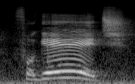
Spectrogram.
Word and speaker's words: foguete: Foguete, foguete. Qual foi a sílaba mais prolongada? Foi o G. Qual é a posição do G? O T é o último, o G é o penúltimo. Quando é penúltimo, eu classifico como paroxítona. Girassol, girassol, girassol.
